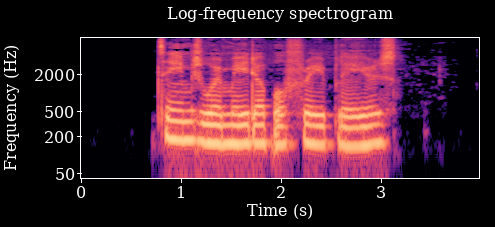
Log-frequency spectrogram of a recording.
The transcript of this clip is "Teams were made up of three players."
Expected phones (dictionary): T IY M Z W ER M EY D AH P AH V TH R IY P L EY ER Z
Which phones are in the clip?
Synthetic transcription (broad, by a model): T IY M Z W ER M EY D AH P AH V F R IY P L EY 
